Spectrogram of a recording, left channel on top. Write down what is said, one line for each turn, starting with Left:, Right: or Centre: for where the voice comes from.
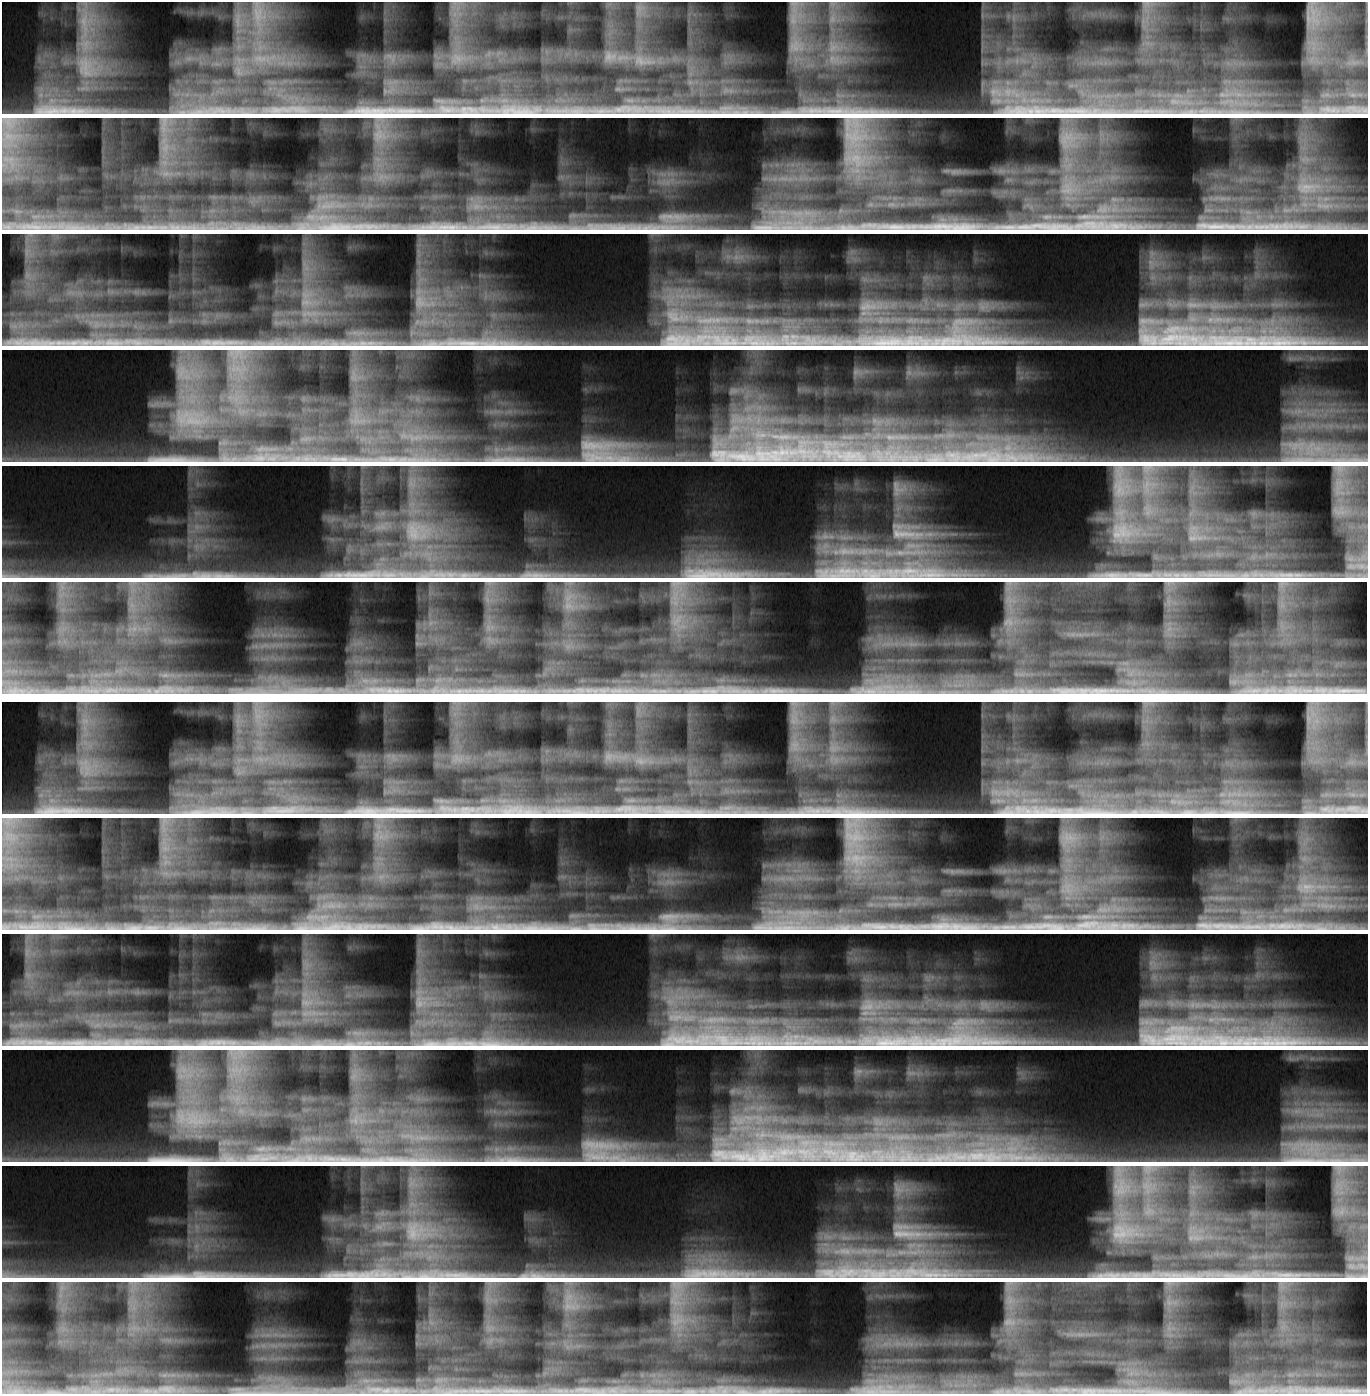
Left: امم
Centre: انا ما كنتش يعني انا بقيت شخصيه ممكن اوصفها انا انا ذات نفسي اوصفها انها مش عجباني بسبب مثلا حاجات انا مريت بيها ناس انا اتعاملت معاها اثرت فيها بالسلب اكتر ما رتبت منها مثلا ذكريات جميله هو عادي بيحصل كلنا بنتعامل وكلنا بنتحط وكلنا بنقع
Left: امم
Centre: آه بس اللي بيقوم ما بيقومش واخد كل فاهمه كل اشلاءه لازم في حاجه كده بتترمي ما بيلحقش يلمها عشان يكمل طريقه
Left: يعني انت حاسس ان انت في الانسان اللي انت فيه دلوقتي اسوأ من الانسان اللي كنته زمان
Centre: مش أسوأ ولكن مش عاجبني حالي فاهمة
Left: اه طب ايه الحاجة
Centre: أنا
Left: أك أبرز حاجة حاسس انك عايز تغيرها في نفسك
Centre: آه ممكن ممكن تبقى التشاؤم ممكن
Left: امم يعني انت انسان متشائم
Centre: مش إنسان متشائم ولكن ساعات بيسيطر عليا الإحساس ده و- وبحاول أطلع منه مثلا بأي صورة اللي هو أنا حاسس إن أنا دلوقتي مخنوق ومثلا
Left: امم
Centre: في أي حاجة مثلا عملت مثلا انترفيو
